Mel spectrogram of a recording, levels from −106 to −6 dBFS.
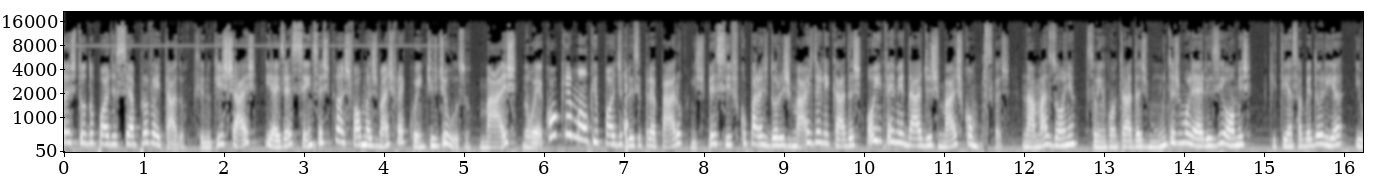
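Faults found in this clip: USB whine, 0.0 to 4.72 s: steady 8 kHz tone roughly 30 dB below the signal, then gone. Leakage of 125 µs USB microframe current through power or ground. Spectrogram shows a thin, unbroken horizontal line at 8 kHz; waveform shows nothing.

Overlapping chunks, 2.95, 7.97 and 12.99 s: a 20 ms slice plays twice at each join, heard as a click or stutter every 5 s. Each 5 s chunk starts 20 ms before the previous one ends. Waveform shows a repeated 20 ms segment; spectrogram shows a vertical seam.

Broken MP3 bit reservoir, 6.97 to 7.06 s and 11.48 to 11.55 s: the audio jumps ahead, and a short burst of garbled noise or chirp follows, about three to four 24 ms frames long. Likely cause is dropped frames, so the following frames read borrowed bits from the wrong frame. Spectrogram shows a broadband smear; waveform shows a discontinuity.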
